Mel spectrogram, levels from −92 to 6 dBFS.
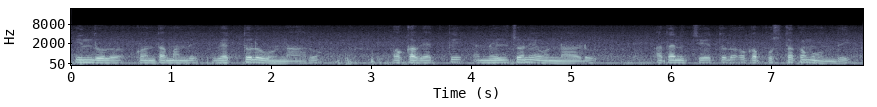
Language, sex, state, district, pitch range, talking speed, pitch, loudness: Telugu, male, Telangana, Mahabubabad, 105-130 Hz, 100 wpm, 115 Hz, -21 LUFS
